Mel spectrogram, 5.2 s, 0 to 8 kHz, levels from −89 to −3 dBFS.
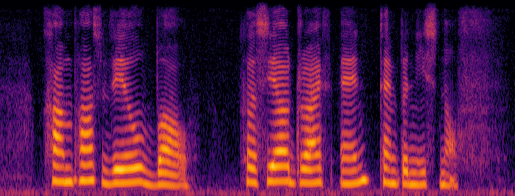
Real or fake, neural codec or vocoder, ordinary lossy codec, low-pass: fake; autoencoder, 48 kHz, 128 numbers a frame, DAC-VAE, trained on Japanese speech; Opus, 16 kbps; 7.2 kHz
